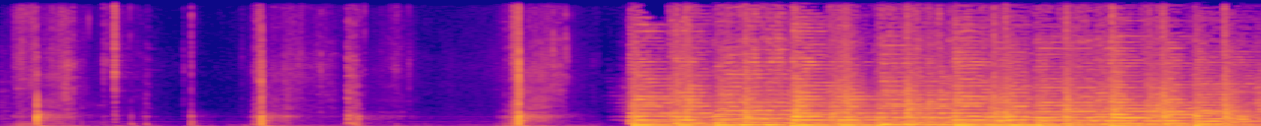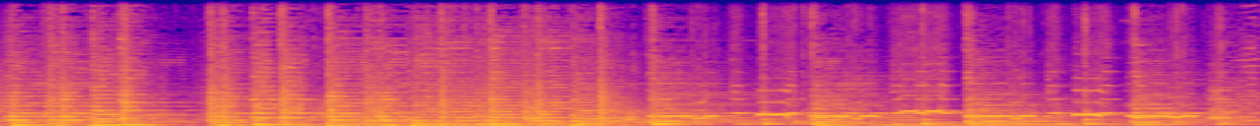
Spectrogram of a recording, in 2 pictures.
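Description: Knife chopping limes during meal preparation, several sharp separate chops on a board, then loud music starts and continues to the end.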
